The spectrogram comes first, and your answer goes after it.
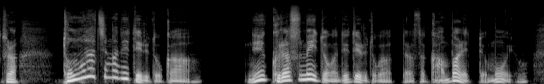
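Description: On a very clean recording with a silent background, a man's dark, mellow voice makes very wide pitch swings in a dry, close sound with no echo. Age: 30s. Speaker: solo podcaster. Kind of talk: casual solo monologue.

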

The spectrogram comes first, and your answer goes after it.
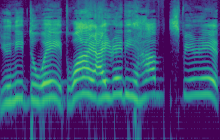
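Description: A man speaks with a Filipino accent. The recording is very clean, with a silent background. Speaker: pastor. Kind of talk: sermon; mock infomercial pitch in a sermon. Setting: church. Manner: passionate, audience-engaging.

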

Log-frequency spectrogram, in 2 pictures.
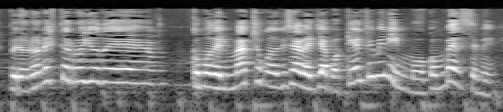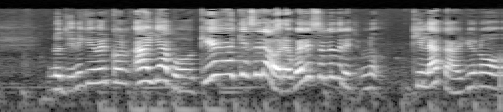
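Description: In a Chilean accent, a woman with high pitch talks fairly quickly with very wide pitch swings. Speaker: podcast co-host, lawyer. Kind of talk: casual chat.

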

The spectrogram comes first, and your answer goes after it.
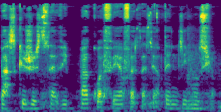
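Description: A woman speaks with a very deep, low pitch. Noticeable background noise runs beneath her. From Cameroon. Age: 20s. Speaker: testimony contributor. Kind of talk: recorded testimony.

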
